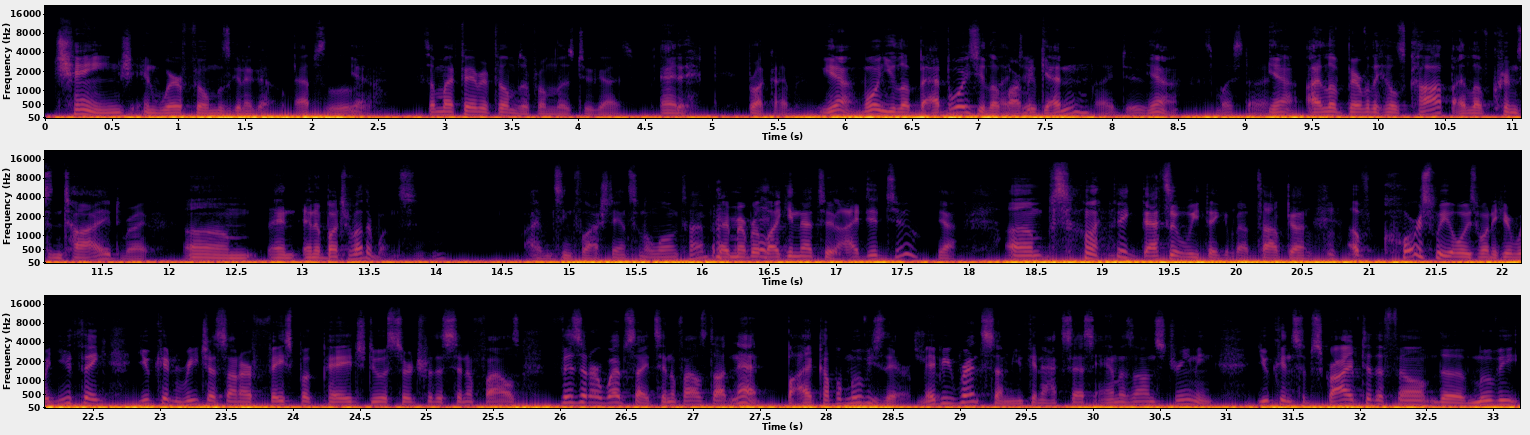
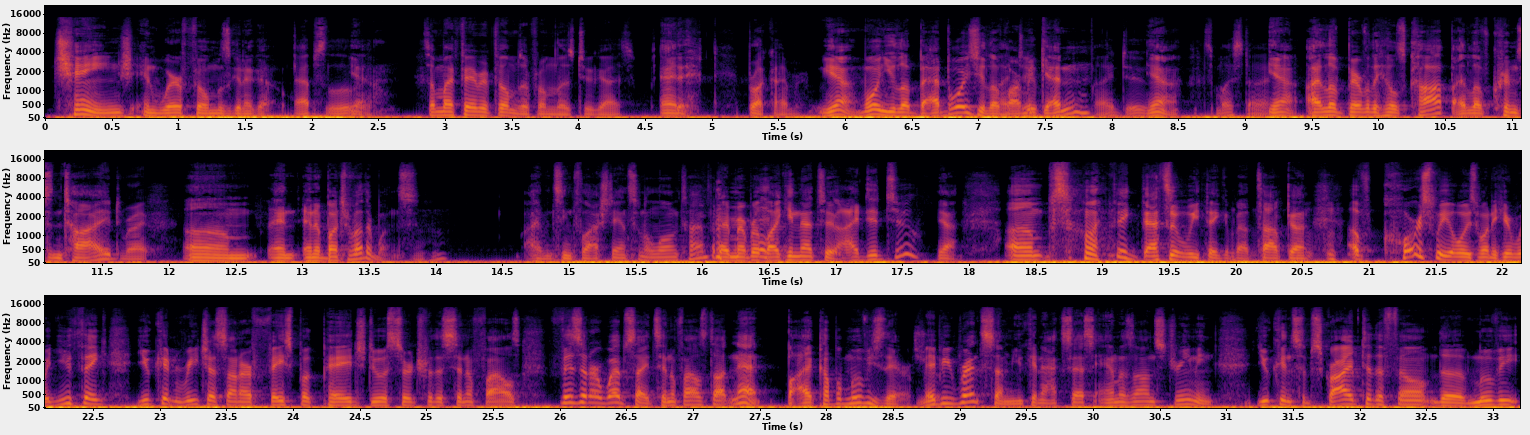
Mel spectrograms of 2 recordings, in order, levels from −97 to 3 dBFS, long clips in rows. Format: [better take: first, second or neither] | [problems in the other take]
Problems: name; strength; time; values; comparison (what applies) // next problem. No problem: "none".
second | low rumble; loud; throughout; 2 dB below the speech; faint in the second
